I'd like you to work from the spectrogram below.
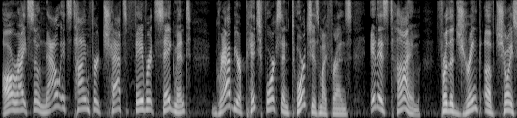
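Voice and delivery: slow, high showman announcement; announcer hype. Acted. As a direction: sell it like a game show host. Hyping the drinks segment.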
